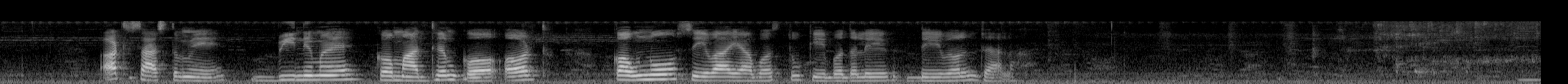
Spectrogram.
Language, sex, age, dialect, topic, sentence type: Bhojpuri, female, 18-24, Western, banking, statement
